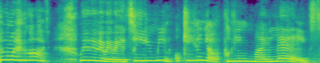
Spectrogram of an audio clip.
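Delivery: high, giggly amazed voice; laughing disbelief. Retold or imitated. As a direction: squeal it as if you can't believe it. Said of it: "They're like".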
